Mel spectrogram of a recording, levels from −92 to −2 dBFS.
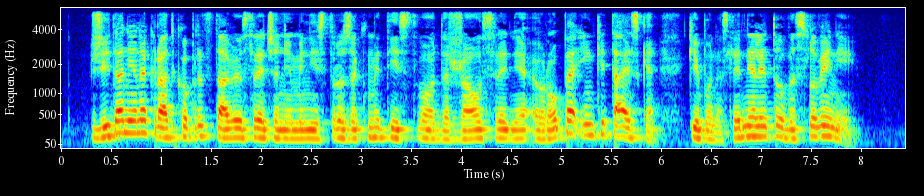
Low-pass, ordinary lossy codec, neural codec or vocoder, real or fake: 5.4 kHz; none; none; real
